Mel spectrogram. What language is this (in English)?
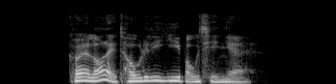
Cantonese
